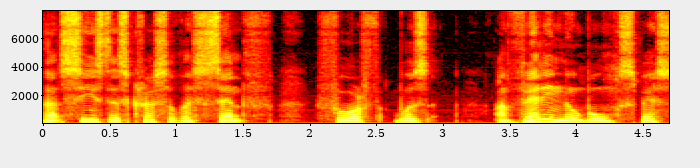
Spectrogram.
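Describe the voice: Someone reads aloud plainly, the intonation staying fairly even.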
